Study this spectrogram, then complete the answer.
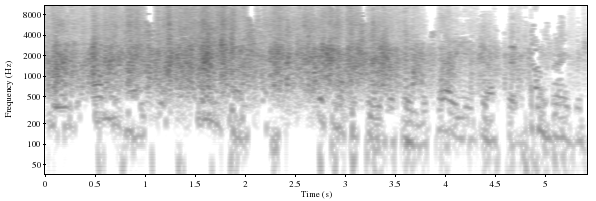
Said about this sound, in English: Some applause, please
